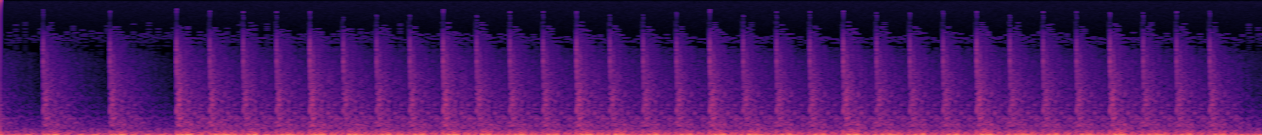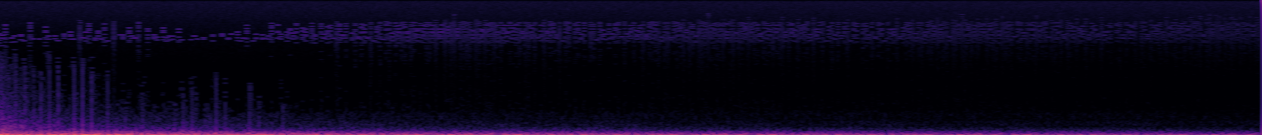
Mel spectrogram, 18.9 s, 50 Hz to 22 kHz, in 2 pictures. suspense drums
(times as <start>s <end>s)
0.0s 10.2s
